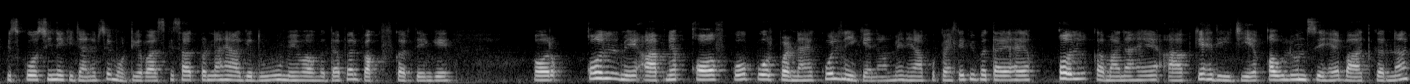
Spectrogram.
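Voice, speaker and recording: A woman teaching a tajweed lesson, slowly reciting verses and then explaining the pronunciation rules in a plain instructive voice. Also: medium pitch, dark tone, lo-fi sound. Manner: slow, deliberate, drawn-out recitation between plain instructions.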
